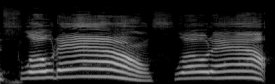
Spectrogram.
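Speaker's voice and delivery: long, stretched-out call, easing on the repeat; retold yell. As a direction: imitate a man hollering after someone. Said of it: "He yells again".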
